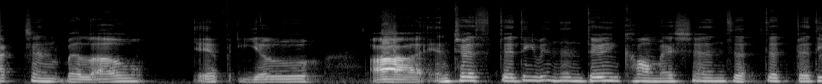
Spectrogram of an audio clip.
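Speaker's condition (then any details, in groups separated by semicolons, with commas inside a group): Cerebral palsy; affects speech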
